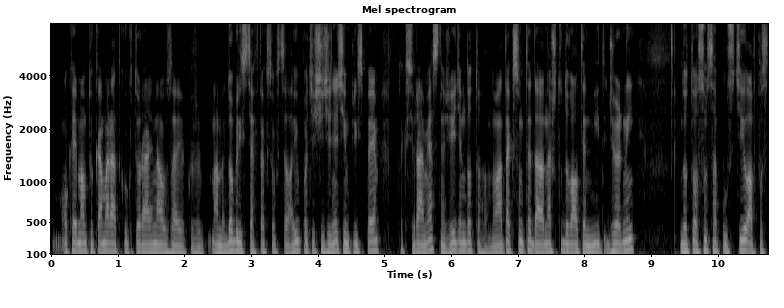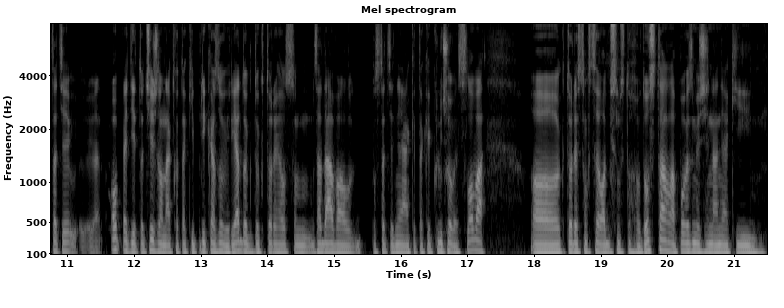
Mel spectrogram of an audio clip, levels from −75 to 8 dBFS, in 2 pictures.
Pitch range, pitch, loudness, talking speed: 105-120 Hz, 110 Hz, -30 LUFS, 210 wpm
